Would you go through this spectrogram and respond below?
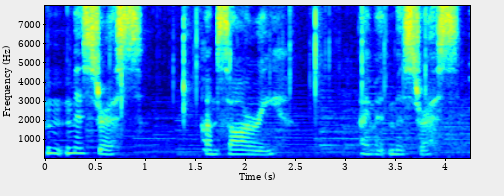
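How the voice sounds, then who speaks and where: Glib, sardonic young vampire played by a woman, high feminine voice, placating audio-roleplay delivery with music behind. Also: steady tone, takes it slowly. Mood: nervous, apologetic. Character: wry female vampire fledgling, flattering her mistress.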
